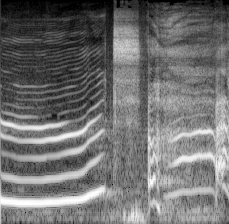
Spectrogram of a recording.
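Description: A woman's drawn-out 'ooh' of delight, held for about a second with its pitch dipping and then rising. It is followed by a short breathy hiss and the start of another spoken word.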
